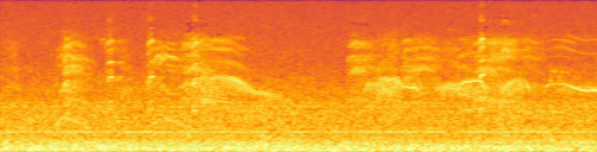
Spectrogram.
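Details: Black-winged stilt giving nasal, harmonic yelping calls that slide downward. Short bursts come near the start and again after a pause, over a steady low rumble of background noise.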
